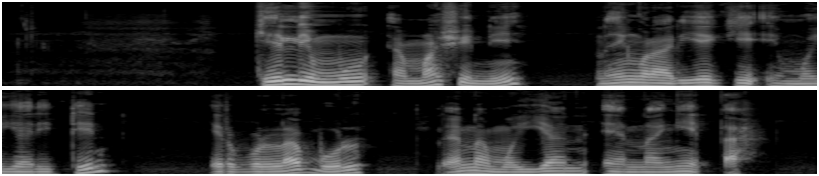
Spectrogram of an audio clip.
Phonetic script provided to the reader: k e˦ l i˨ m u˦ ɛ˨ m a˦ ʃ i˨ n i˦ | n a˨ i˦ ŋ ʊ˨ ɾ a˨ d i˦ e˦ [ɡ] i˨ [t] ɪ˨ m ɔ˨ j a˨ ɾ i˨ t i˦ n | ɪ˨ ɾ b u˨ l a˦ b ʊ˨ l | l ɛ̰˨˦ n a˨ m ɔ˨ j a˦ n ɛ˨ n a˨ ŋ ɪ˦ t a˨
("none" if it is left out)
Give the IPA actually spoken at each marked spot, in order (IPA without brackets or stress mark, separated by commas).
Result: k, ʔ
